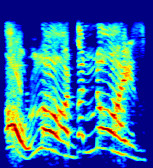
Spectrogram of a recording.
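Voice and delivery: high, very loud wail; agonized scream; anguished cry. Acted. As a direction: cry out in torment. King tormented by the noise.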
